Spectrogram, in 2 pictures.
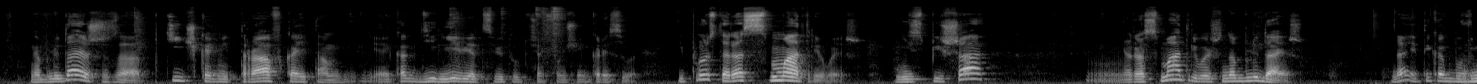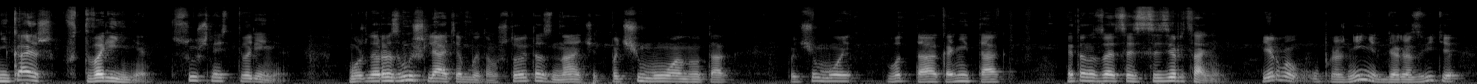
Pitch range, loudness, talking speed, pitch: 115-155 Hz, -27 LUFS, 105 wpm, 135 Hz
